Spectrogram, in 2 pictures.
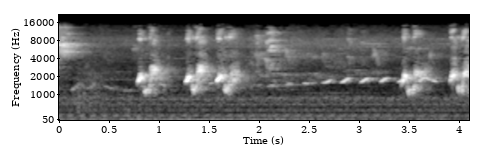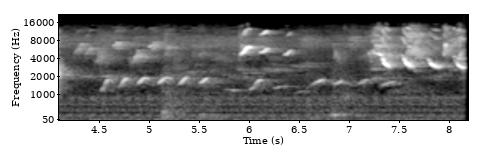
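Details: Champion white-rumped shama in a mental test: rich varied song of clear whistles, rising slurs and quick high trills, over a steady low hum with background chatter of other birds.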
